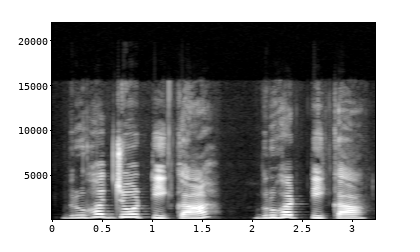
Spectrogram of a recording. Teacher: त के बाद यदि ट या ड हो तो त ट या ड में बदल जाता है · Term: त संबंधी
